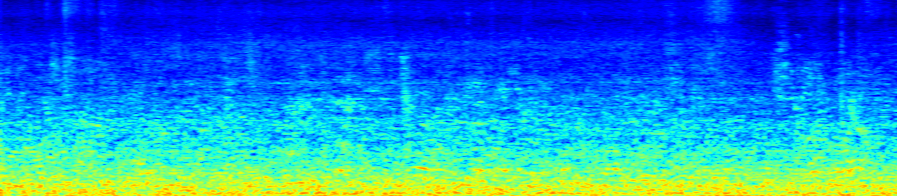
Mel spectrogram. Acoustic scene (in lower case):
subway train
